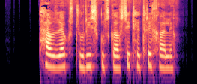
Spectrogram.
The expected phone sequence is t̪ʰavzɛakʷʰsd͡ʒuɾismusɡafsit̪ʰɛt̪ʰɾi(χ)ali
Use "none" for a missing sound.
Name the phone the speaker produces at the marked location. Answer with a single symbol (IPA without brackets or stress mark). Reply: χ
